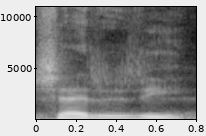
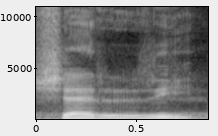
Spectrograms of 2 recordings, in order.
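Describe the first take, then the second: Both takes have the same delivery.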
